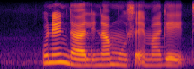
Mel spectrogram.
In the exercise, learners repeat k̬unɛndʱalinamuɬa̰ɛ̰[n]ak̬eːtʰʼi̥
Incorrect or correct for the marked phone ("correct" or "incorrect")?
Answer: incorrect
